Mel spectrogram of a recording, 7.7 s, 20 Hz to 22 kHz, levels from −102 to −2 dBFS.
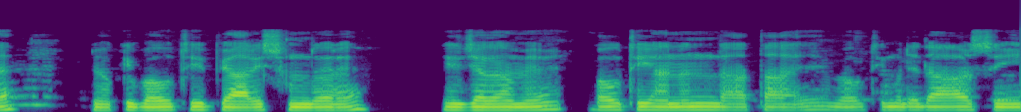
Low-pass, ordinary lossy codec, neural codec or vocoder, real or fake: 7.2 kHz; none; none; real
